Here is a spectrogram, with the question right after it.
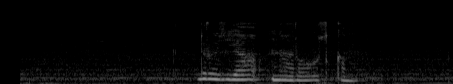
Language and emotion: Russian, sad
